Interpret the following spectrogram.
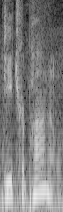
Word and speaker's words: DiTrapano: Upstate New York and I'm with with d trapano right did did I say it correctly yes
